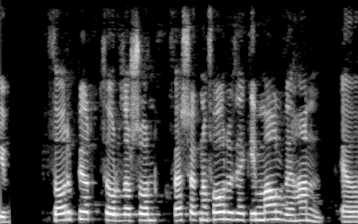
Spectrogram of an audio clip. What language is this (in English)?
Icelandic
